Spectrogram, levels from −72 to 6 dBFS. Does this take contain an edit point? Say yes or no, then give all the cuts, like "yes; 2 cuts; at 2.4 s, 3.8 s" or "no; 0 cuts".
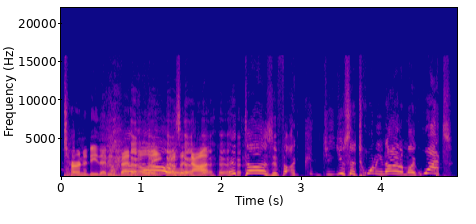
yes; 1 cut; at 2.3 s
